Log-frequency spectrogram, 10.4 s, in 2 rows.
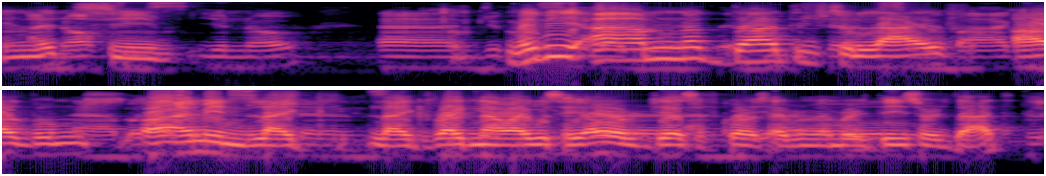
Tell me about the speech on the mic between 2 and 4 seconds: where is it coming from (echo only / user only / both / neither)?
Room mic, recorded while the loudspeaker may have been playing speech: both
